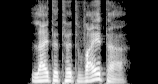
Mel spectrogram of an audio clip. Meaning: inflection of weiterleiten: 1. second-person plural preterite 2. second-person plural subjunctive II
- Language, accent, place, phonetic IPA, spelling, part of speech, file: German, Germany, Berlin, [ˌlaɪ̯tətət ˈvaɪ̯tɐ], leitetet weiter, verb, De-leitetet weiter.ogg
